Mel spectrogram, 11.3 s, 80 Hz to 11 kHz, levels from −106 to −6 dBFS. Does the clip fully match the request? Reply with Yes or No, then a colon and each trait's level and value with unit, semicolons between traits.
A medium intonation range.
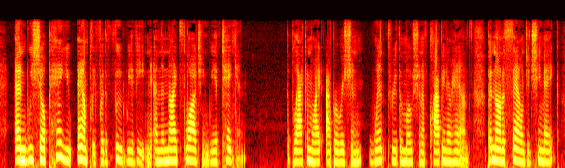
No: narrow, 1.9 semitones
